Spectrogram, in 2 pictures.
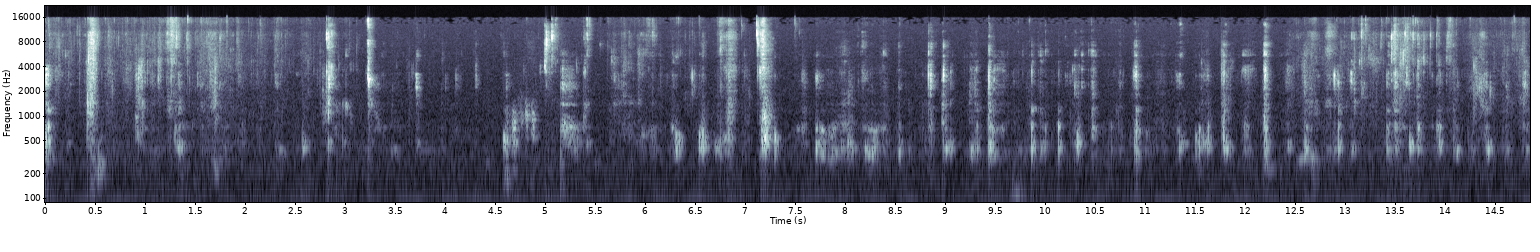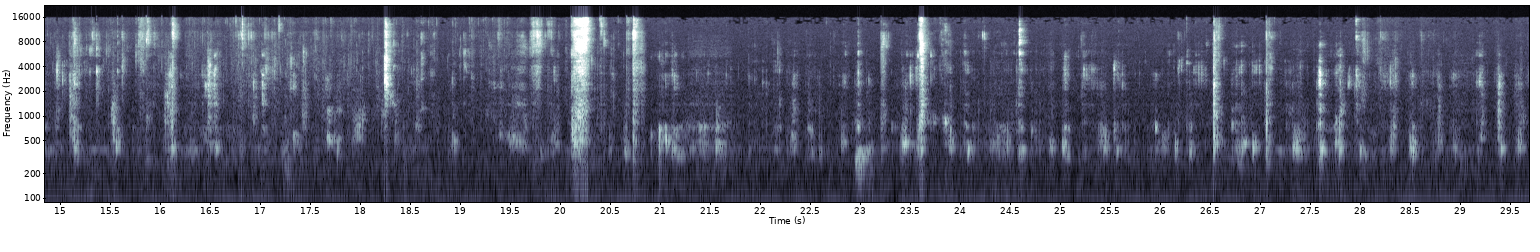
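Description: Close-up wet chewing and mouth smacking of a person eating roast pork knuckle (Schweinshaxe), a steady run of short sticky clicks, with the meat being pulled apart by gloved hands.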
